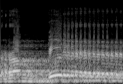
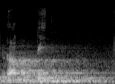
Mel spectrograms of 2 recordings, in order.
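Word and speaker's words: رَبٍّ: Begitu juga Rabbir Rahim, bir, bacanya bir, tapi ditulis dengan tulisan Latin nggak pakai R, pakai N, bin, Rabbin.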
